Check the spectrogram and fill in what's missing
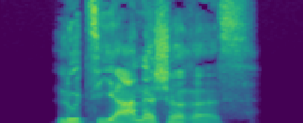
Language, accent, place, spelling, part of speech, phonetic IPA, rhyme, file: German, Germany, Berlin, lucianischeres, adjective, [luˈt͡si̯aːnɪʃəʁəs], -aːnɪʃəʁəs, De-lucianischeres.ogg
- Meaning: strong/mixed nominative/accusative neuter singular comparative degree of lucianisch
